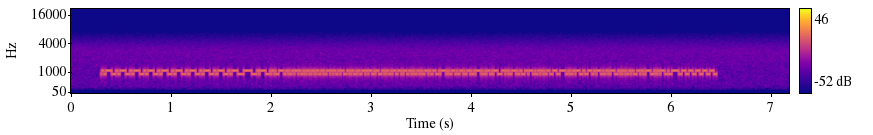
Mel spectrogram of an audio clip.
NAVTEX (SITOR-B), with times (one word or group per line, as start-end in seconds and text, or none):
2.1-2.8 NIE
2.7-3.8 CHCEMY
3.7-4.2 TU
4.1-6.0 SKLONOWANEGO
